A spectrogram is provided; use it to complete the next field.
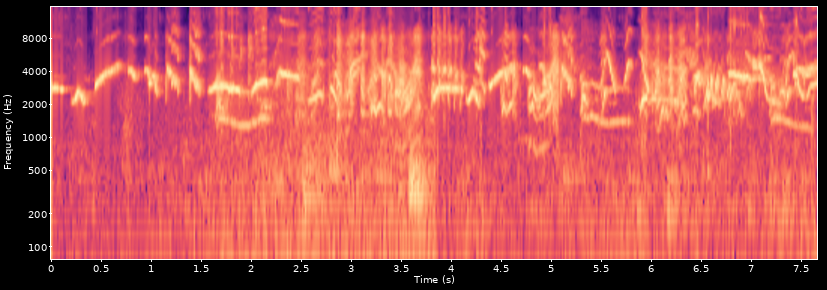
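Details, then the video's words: Excited Oriental magpie-robin in breeding condition, used as a trapping lure: a dense, continuous stream of varied whistles, upslurs, downslurs and harsh chirps that barely pauses. "SUARA BURUNG KACER BIRAHI_SUARA PIKAT BURUNG KACER"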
